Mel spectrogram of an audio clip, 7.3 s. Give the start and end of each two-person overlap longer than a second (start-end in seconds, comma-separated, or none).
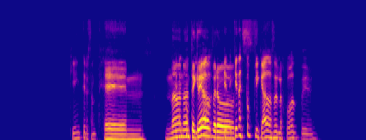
3.5-5.2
